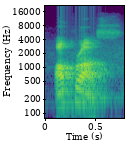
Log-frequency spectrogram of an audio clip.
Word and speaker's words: across: across. 그래서 across에서 처음에 a는 접두사예요. 그래서 그걸 어로 발음하는 거예요. 그래서 어로 발음하는 거예요. 강세가 없기 때문에 접두사에.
